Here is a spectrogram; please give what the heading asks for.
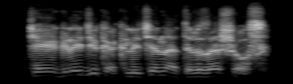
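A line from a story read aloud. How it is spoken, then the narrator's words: Snort. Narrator (Russian): хмыкнул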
